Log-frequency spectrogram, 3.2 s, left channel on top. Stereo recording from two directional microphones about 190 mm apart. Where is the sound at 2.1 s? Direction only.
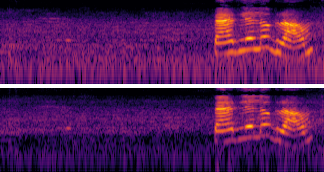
15° right (ahead or behind).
